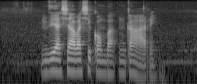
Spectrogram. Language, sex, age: Tsonga, male, 18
